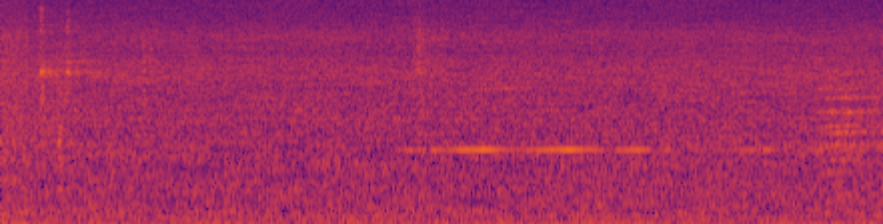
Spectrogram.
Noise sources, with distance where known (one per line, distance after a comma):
car horn
reverse beeper, far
